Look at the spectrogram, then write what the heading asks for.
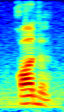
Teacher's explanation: قاف کو موٹا پڑھیں گے مستعلیہ کی وجہ سے، ٹھیک ہے، اور دال کے اوپر قلقلہ ہوگا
